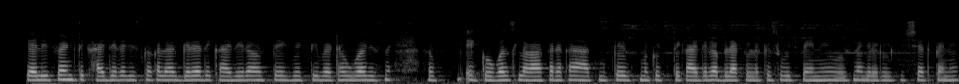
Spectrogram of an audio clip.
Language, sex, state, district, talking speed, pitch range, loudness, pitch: Hindi, female, Chhattisgarh, Balrampur, 285 wpm, 195-200 Hz, -34 LUFS, 195 Hz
